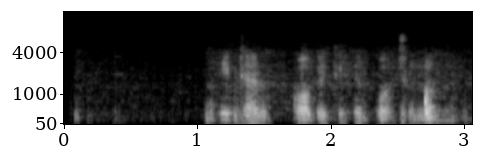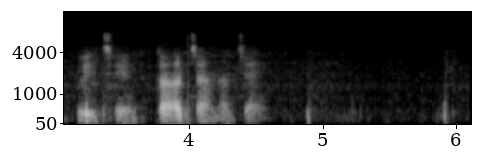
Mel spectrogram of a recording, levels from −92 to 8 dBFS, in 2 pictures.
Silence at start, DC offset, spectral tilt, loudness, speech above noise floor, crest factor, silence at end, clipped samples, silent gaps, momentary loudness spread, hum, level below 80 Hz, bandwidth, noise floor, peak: 1.05 s; under 0.1%; -7 dB/octave; -27 LUFS; 49 dB; 26 dB; 1.2 s; under 0.1%; none; 21 LU; none; -72 dBFS; 7.6 kHz; -75 dBFS; -2 dBFS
